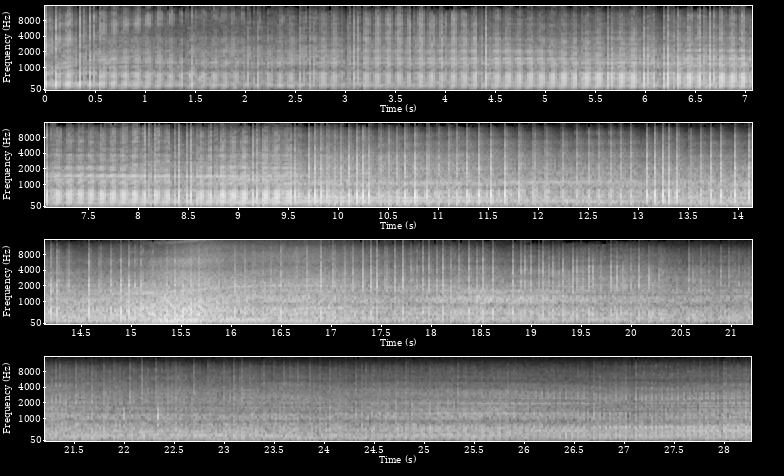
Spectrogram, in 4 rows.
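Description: The 100 cc BMA clip-on engine of a 1920s Terrot motorized tandem running on the road with fast, even firing. It grows louder toward the middle and then fades as the tandem moves off.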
